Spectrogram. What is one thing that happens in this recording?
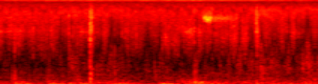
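A ball bounces on a wooden floor.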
